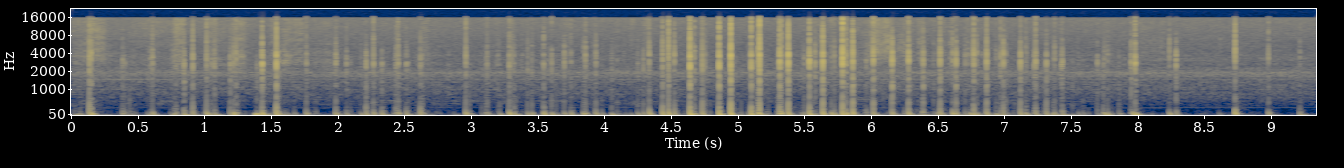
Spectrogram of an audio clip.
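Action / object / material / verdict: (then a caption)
tap / cardboard LP jacket / cardboard / none. Fingertips tap and scratch near the top of a cardboard vinyl LP jacket resting on a desk. Rapid, irregular taps come through as dull, low thuds with very short decay, mixed with faint dry scratching.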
